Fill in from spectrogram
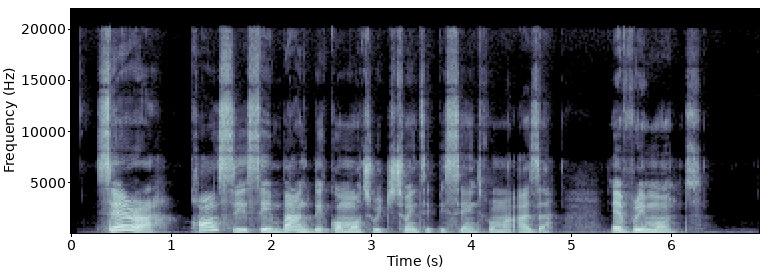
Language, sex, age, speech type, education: Nigerian Pidgin, male, 15-29, spontaneous, tertiary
